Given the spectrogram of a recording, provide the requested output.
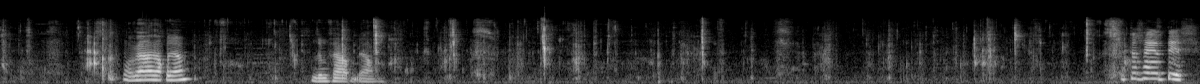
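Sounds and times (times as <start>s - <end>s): person crunching crispy food: 1.9s - 11.2s.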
